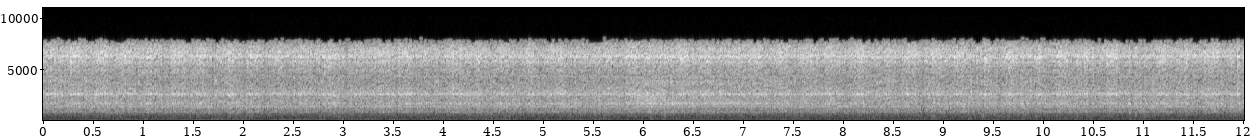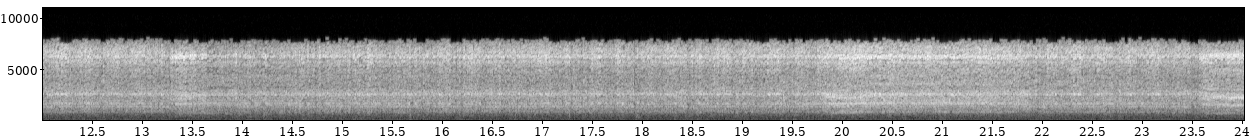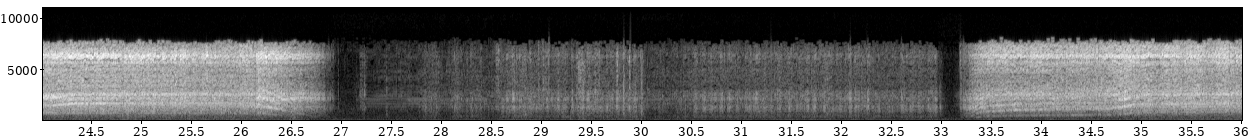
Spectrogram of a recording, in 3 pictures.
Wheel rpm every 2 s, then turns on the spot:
230, 230, 230, 230, 230, 230, 230, 230, 230, 230, 230, 230, 220, 30, 20, 20, 40, 190.
28-32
